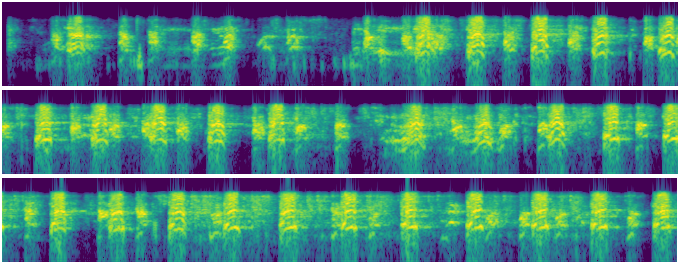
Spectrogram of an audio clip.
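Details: Komondor dog barking in rapid, continuous bursts, roughly a hundred barks a minute, with a brief harsher growly passage near the start before steady repeated barks fill the rest.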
